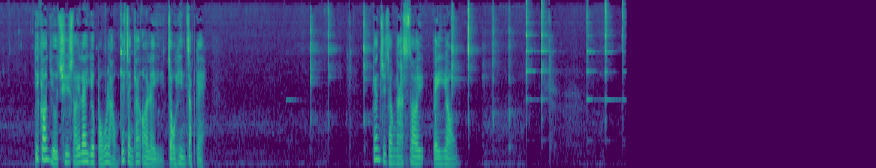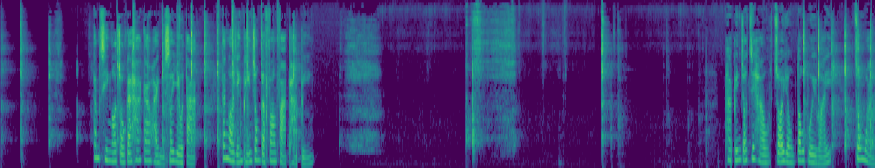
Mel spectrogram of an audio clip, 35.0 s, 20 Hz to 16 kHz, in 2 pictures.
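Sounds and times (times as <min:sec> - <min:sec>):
chopsticks clinking ceramic bowl: 0:10.2 - 0:11.1, 0:11.7 - 0:12.6
cleaver chopping on cutting board: 0:17.6 - 0:19.2
short scrape: 0:24.3 - 0:25.2, 0:26.9 - 0:28.0.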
